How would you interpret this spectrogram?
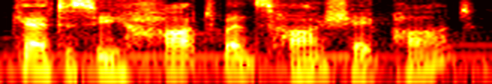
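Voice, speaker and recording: An actor playing a calm, measured, dryly wry man who dies every twenty-one minutes, in a video game cutscene. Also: medium pitch. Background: game soundtrack music.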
